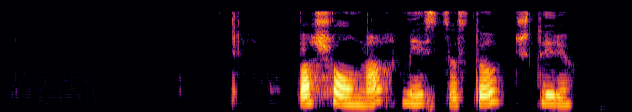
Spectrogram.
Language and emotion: Russian, neutral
